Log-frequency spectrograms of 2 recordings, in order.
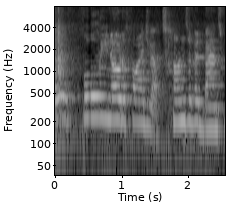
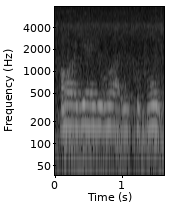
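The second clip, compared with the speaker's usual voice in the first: softer, murmured pet talk; cooing at the dog; 13 dB quieter than usual. Real, not acted. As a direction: coo it gently to the dog.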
